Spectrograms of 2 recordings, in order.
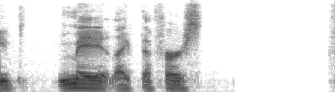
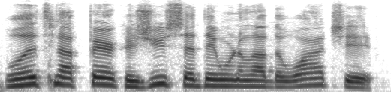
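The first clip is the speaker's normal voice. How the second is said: higher, mock-indignant ex-wife; mocking whiny complaint; 9 semitones higher, 4 dB louder than usual. Ex-wife protesting on the phone, mock whiny voice. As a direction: parrot her complaint in a put-on whine.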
